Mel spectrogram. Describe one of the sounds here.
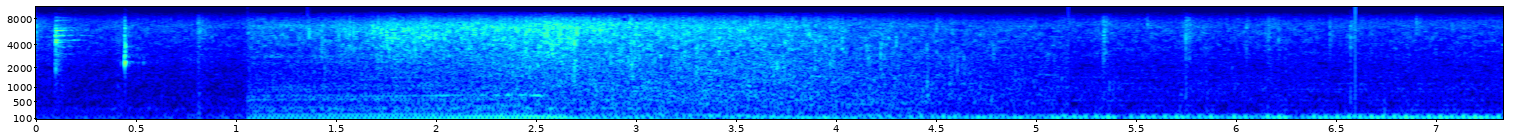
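Tyres hiss on a wet road as a truck passes.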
